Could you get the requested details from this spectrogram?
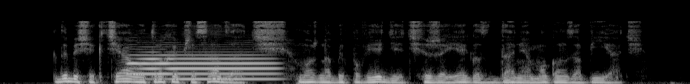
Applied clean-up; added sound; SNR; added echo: none; Wind instrument, woodwind instrument; -2 dB; none.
